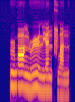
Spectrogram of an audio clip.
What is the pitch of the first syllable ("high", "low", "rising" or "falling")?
falling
